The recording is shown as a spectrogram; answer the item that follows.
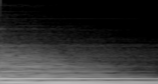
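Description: Outro music: a single distorted electric guitar chord left ringing, its brightness dying away first as it slowly fades out.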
